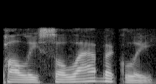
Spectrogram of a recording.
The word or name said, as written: polysyllabically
